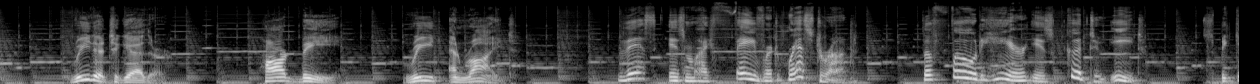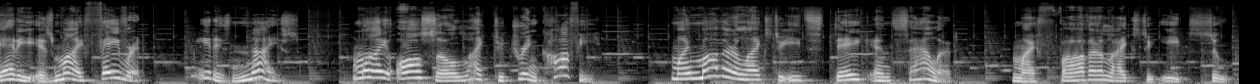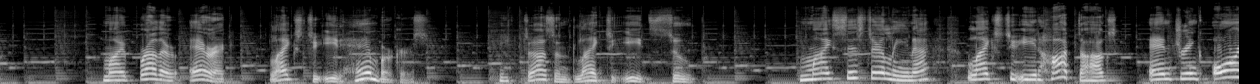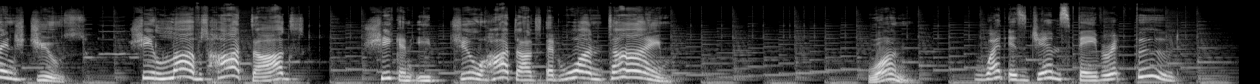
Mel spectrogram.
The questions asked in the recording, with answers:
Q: What is Jim's favorite food?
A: His favorite food is spaghetti.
